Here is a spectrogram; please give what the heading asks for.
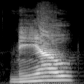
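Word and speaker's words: にあう: The first character in the word is ni, the second is a, and the third is u. So, it will be pronounced as niau, which is actually the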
